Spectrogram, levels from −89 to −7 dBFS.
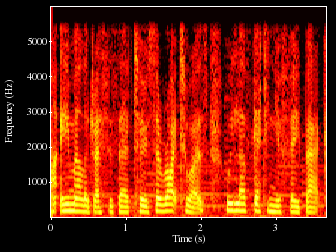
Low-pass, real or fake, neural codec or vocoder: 5.4 kHz; real; none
